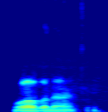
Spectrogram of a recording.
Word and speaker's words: Wabanaki: So could you clarify pronunciation? Wabanaki? Wabanaki? Wabanaki. Wabanaki. Okay. Wabanaki.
